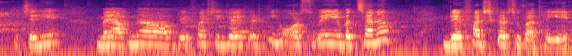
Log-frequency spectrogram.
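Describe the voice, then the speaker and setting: Noticeable background noise and audible room echo accompany a woman speaking at a high pitch. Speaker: family vlogger. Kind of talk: casual vlog talk.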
